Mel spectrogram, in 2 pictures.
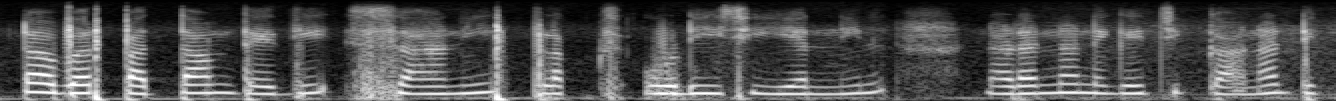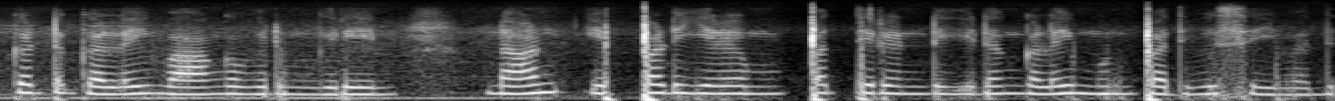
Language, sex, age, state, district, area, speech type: Tamil, female, 18-30, Tamil Nadu, Vellore, urban, read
